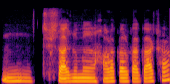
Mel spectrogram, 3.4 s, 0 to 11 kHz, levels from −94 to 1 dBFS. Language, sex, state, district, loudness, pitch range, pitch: Hindi, male, Bihar, Muzaffarpur, -20 LUFS, 125-135 Hz, 130 Hz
